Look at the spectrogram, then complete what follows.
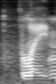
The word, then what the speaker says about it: Leighton: I even joked about that, saying, well, Leighton, I even said Leighton rhymes with Satan, dum, dum, dum, type of thing.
